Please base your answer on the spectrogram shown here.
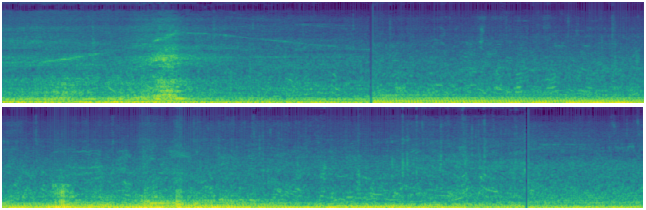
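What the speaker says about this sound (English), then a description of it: "I hear that turbo?" A turbocharged car accelerates away from a car show, its engine rising in a mid-pitched whir over steady outdoor traffic rumble, with people talking nearby throughout.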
